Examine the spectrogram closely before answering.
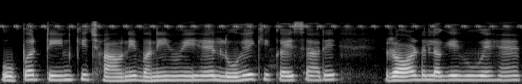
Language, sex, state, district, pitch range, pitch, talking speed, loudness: Hindi, female, Goa, North and South Goa, 195-210 Hz, 200 Hz, 170 wpm, -17 LUFS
